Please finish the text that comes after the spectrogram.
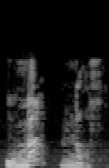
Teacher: Sílaba tónica en la penúltima, que es la sílaba ma. Por lo tanto, también es una palabra grave.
